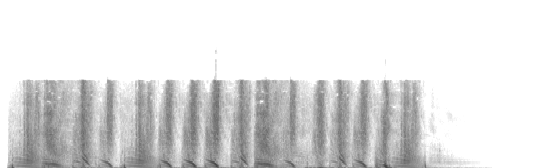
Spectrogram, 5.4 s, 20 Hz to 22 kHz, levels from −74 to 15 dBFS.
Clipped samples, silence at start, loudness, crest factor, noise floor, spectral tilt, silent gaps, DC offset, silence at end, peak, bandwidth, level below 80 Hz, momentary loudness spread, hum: under 0.1%; 0.1 s; -20 LUFS; 20 dB; -58 dBFS; -2 dB/octave; none; 0.2%; 1.1 s; -2 dBFS; 12 kHz; -44 dBFS; 6 LU; none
